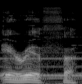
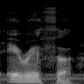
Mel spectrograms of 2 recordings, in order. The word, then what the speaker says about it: Aerith: other iterations of the game her name is pronounced erith and reason why that is because in the goblins language there is no matter her actual name is erith but and japanese language there's no there's no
